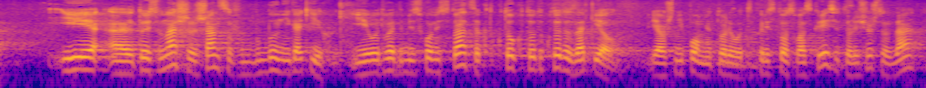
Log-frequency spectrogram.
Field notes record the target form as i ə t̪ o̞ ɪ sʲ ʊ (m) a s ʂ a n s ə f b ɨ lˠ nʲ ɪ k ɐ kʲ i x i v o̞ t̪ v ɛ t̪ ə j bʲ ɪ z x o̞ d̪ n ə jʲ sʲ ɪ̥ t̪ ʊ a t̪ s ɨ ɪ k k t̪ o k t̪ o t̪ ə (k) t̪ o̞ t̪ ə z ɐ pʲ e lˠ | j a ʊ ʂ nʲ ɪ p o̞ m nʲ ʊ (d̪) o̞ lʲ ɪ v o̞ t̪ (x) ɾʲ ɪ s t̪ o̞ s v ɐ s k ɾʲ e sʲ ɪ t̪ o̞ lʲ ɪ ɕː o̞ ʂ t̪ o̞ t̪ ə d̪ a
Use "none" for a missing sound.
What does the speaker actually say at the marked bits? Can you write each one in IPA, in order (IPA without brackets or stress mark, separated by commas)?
n, k, t̪, x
